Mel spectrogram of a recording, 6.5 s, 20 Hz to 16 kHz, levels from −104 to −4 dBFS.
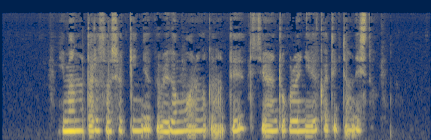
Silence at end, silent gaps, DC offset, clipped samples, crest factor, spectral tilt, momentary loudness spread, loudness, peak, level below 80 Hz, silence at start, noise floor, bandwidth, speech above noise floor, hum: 0.95 s; none; under 0.1%; under 0.1%; 16 dB; -4 dB/octave; 9 LU; -20 LUFS; -4 dBFS; -60 dBFS; 0.95 s; -66 dBFS; 11.5 kHz; 47 dB; none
